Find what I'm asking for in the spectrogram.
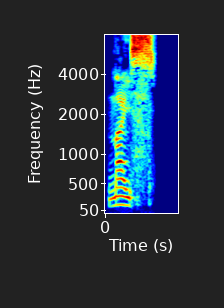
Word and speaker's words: gneiss: Or I don't know how to say the gneiss. Nice.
